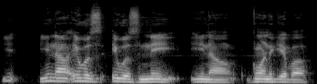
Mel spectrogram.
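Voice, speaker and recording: A man co-hosting a casual podcast, playful and quick to laugh, who directs choirs. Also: medium pitch, darkish tone. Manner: playful, laughs often, teasing. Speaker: podcast co-host. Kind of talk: casual chat.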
